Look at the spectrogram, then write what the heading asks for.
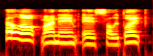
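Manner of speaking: usual speaking voice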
